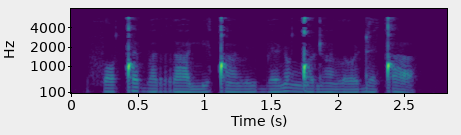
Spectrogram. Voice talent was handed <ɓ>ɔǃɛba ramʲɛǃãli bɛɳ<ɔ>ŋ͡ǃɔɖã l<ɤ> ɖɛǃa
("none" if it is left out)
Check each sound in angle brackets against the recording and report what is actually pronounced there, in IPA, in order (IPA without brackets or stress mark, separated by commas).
f, ɔ, ɤ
